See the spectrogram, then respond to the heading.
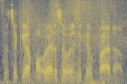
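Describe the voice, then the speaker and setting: Male esports player, heavy vocal fry, casual team comms, faint typing noise. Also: medium pitch, steady tone, racing, rough recording. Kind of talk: casual in-game team callouts. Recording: faint keyboard and background noise.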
